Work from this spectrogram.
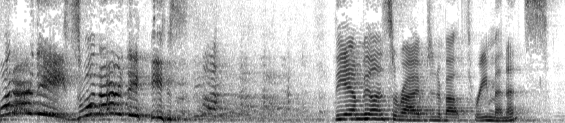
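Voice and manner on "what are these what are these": very high, frantic shout. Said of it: "she started shouting at my roommates".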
